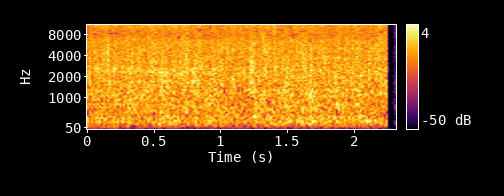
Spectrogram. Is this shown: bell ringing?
no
